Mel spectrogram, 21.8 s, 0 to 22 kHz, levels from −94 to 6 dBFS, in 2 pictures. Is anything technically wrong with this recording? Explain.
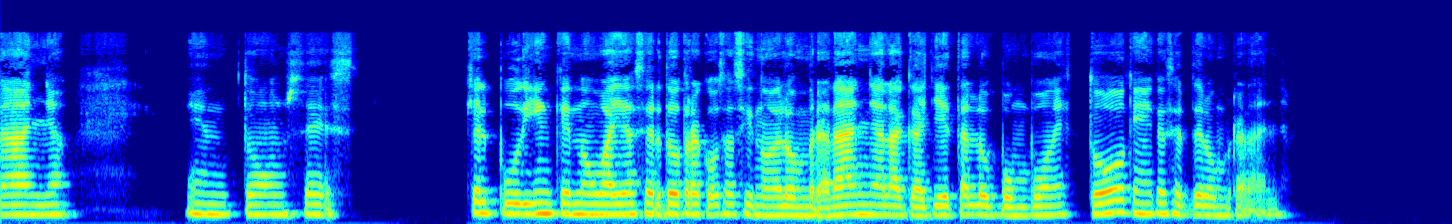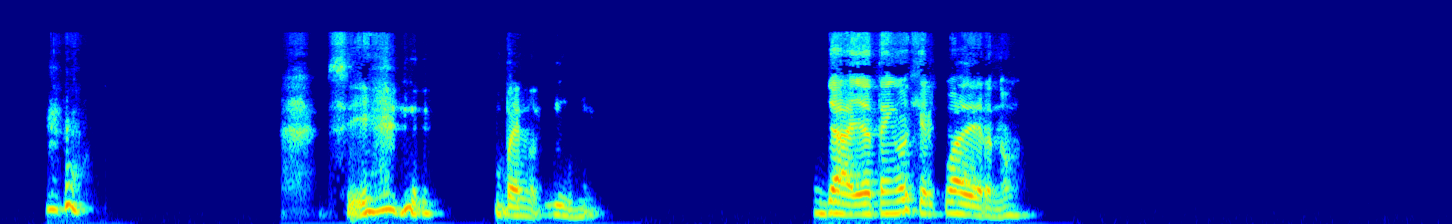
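No, nothing technically wrong turns up anywhere in this speech recording, so there's no fault here to point to.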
